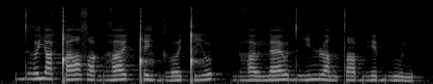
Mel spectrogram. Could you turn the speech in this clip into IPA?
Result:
dʱ ə j a ǃ a zˤ ɤ ɡʱ a ɪ̯ ǃ e lʲ ɡʱ ɤ ɪ̯ ǃ i ʊ̯ | ɡʱ a ʊ̯ n æ ʊ̯ dʱ i n ɭ a n tˤ e bʱ e bʱ u n

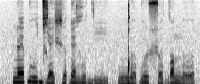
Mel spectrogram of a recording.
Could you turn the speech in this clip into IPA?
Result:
ɳ ɛ˦ ɓ u˦ d͡ʑ ɛ˧˩˧ ʃ ʊ˦ ɗ ɛ˦ ɣ u˦ d̪ i˩˧˩ | ŋ͡ǃ ʊ˩˧˩ ɓ u˩˧˩ ʂ ʊ˩˧˩ d̪ ɔ˦ n̪ ʊ˧˩˧

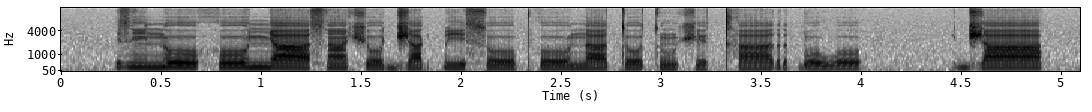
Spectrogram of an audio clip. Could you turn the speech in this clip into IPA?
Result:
z ĩ˨ n oː˦˨ h oː˦ ɲ aː˦˨ s ã˦ ʃ o˨ d͡ʒ a˨˦ k͡p i˨ s oː˨ pʰ oː˨ n a˦˨ t o˦ t ũ˨ ʃ ɪ˨˦ kʰ aː˨˦ r ɓ o˨ w o˦ | d͡ʒ aː˦

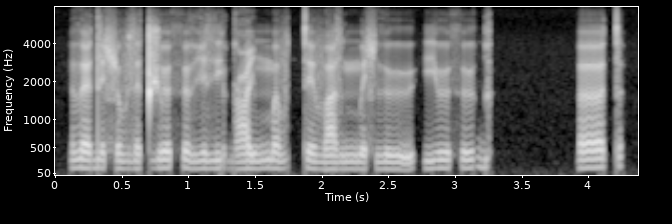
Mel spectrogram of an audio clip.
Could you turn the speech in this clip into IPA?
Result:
ð ɛ d e ɬ ɵ v z ɛ t ʒ ʏ θ ʏ ɣ i z j ʏ ɡ ʕ i mː ɜ v tː e v a z mː e ɬ ð ʉ | j ʉ θ ʉ ɡ | ɜ t

